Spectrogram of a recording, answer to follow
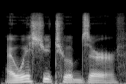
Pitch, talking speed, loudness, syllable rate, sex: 105 Hz, 240 wpm, -14 LUFS, 6.1 syllables/s, male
